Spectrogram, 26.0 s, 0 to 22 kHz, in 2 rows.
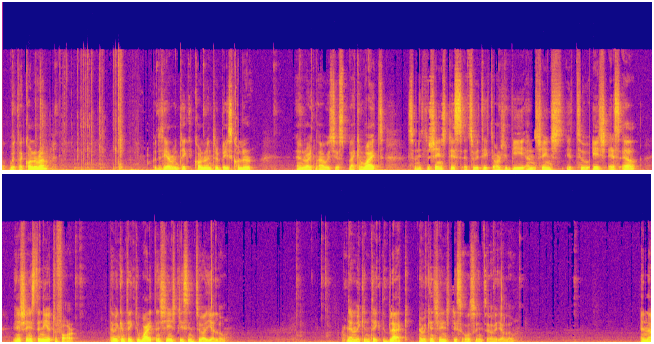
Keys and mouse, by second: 0.6 shift+a, 4.0-4.6 drag, 5.5 click, 9.9-11.7 drag, 13.6-14.7 drag, 15.1 ctrl+z, 15.5 click, 16.4 click, 20.5 click, 21.3 click.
